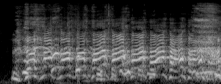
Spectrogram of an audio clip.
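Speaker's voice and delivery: high squealing laugh. Real, not acted. Flirting scene reaction.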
